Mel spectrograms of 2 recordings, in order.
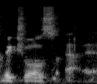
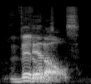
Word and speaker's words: victuals: riyals victuals my hobby how do you pronounce victuals just Biddle just fiddle but vittles like diddly cat food okay there again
